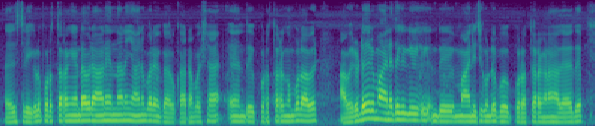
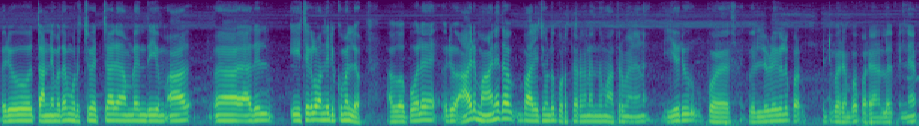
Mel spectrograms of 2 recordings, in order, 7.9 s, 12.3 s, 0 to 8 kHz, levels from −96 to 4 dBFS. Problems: none marked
